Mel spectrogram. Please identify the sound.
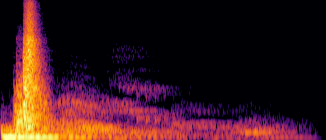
perc door
Filtered door opening sample for Sonic Pi Library. Part of the first Mehackit sample library contribution.
sound-design, percussion, sounddesign, filtered, door, sample, open, mehackit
